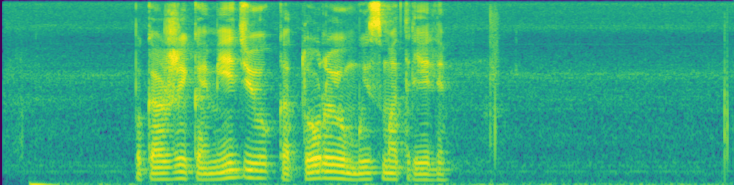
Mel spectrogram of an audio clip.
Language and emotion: Russian, neutral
